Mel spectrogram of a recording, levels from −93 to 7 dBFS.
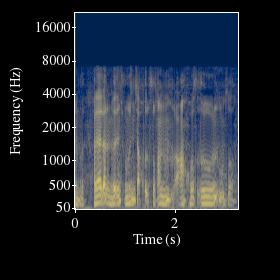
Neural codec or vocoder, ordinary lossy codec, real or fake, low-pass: autoencoder, 22.05 kHz, a latent of 192 numbers a frame, VITS, trained on many speakers; none; fake; 7.2 kHz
